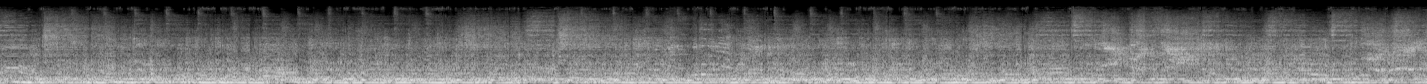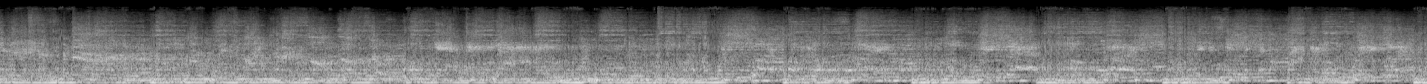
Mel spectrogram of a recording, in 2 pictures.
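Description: Live rock band playing loudly: electric guitars, bass and drum kit, with a singer's voice over the band.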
